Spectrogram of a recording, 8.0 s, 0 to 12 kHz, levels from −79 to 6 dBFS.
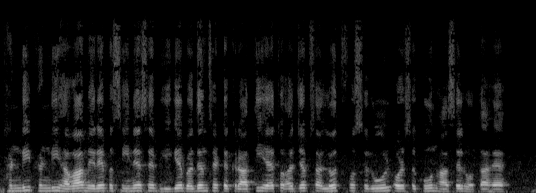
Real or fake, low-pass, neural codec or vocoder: real; 10.8 kHz; none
